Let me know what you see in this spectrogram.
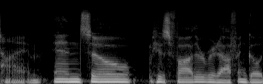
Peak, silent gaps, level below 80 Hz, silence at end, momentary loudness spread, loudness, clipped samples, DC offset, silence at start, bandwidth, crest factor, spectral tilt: -14 dBFS; none; -54 dBFS; 0 s; 8 LU; -28 LUFS; under 0.1%; under 0.1%; 0 s; 12.5 kHz; 12 dB; -6.5 dB/octave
